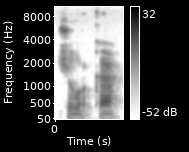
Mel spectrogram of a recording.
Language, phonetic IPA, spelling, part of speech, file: Russian, [ˈt͡ɕurkə], чурка, noun, Ru-чу́рка.ogg
- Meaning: 1. chock, block of wood, a small, severed part of a tree 2. dumb, uneducated person, dullard, booby 3. immigrant from Central Asia or the Caucasus, wog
